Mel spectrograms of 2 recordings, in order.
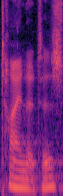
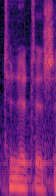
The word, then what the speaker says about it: tinnitus: Some people pronounce it tinnitus, but tinnitus is the usual pronunciation.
